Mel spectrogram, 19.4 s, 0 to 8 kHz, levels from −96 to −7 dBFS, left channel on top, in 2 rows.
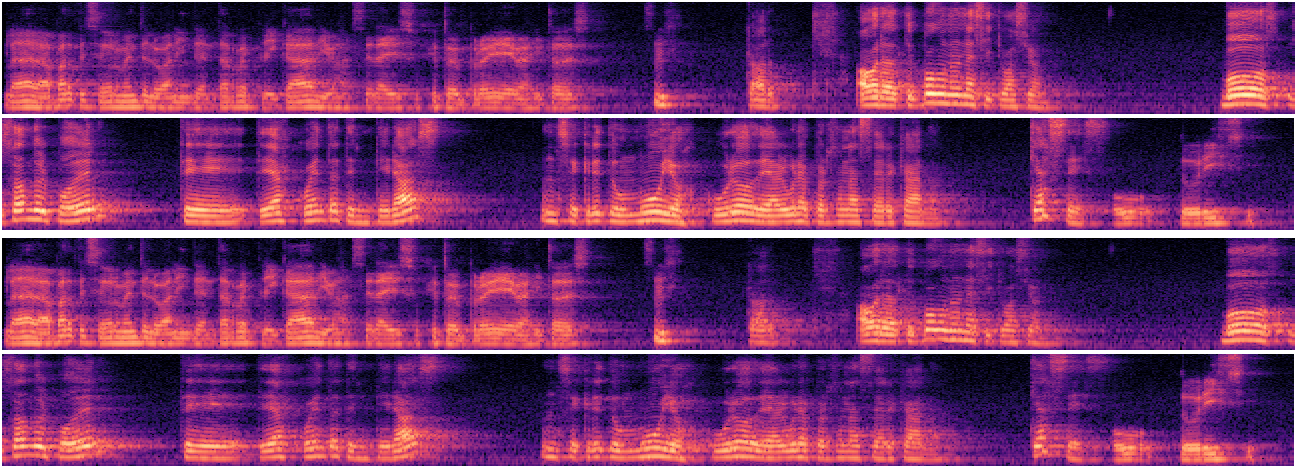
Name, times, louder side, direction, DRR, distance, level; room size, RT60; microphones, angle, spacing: voice 1, 0.0-4.4 4.9-5.0 18.0-19.1, right 2 dB, 20° right, 0.4 m, -27 dB
voice 2, 5.6-7.9 9.1-10.5 11.0-12.9 13.7-16.8 17.4-17.9, left 3 dB, 85° left, 0.7 m, -21 dB
21.5 x 16.0 x 2.2 m
head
